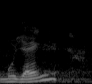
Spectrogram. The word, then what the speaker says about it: Mojang: it's a Swedish word if you spell it the same way but you have like two dots over the a it's muyang which means Gadget or Gizmo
